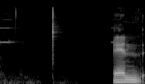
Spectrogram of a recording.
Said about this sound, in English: there's this little, like, lock on the door, and he's trying to get in. Is that what that beeping sound is? That's what the beeping is.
